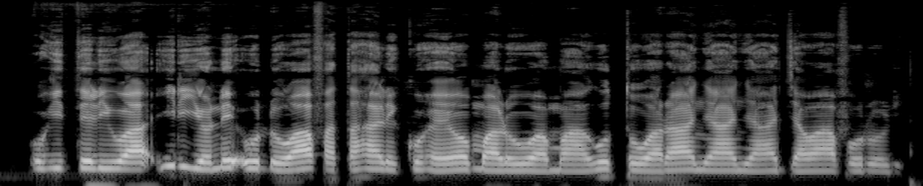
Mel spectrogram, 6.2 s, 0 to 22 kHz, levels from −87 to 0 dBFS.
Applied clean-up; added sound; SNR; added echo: classical method Wiener filter.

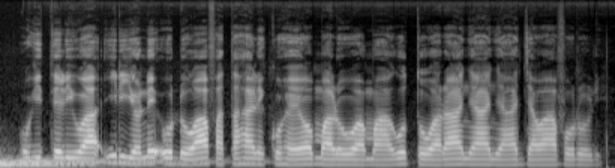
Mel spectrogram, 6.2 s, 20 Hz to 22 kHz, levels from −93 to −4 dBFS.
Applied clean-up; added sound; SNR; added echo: none; Drum; 11 dB; none.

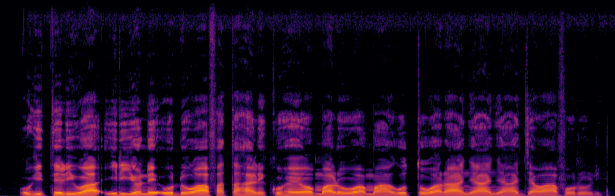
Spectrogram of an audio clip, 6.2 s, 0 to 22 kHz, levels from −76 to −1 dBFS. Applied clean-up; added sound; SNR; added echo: none; none; none; none.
